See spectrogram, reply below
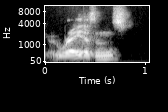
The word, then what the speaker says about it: reasons: By the way, do you know that about that line, give me my reasons, Jack, that probably in the dialect it would have been pronounced raisins?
